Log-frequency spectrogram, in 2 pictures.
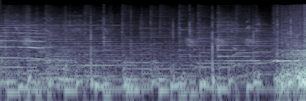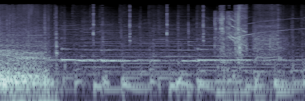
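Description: An old camera takes a photograph: a short burst of dense noise stands out near the middle of a busy, continuous background of other sounds.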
